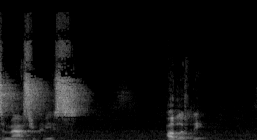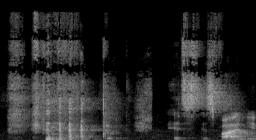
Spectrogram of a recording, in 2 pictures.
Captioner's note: laughs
